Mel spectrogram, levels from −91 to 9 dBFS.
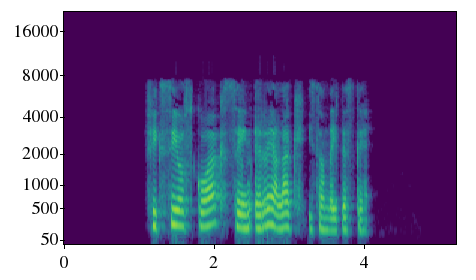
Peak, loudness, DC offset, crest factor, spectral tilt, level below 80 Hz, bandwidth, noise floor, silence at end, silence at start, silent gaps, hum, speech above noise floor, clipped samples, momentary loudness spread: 0 dBFS; -14 LUFS; under 0.1%; 16 dB; -6 dB/octave; -64 dBFS; 7.8 kHz; -83 dBFS; 1.2 s; 1.1 s; none; none; 70 dB; under 0.1%; 11 LU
